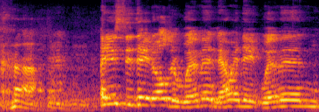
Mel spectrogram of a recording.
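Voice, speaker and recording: A man's voice carries audible room echo over noticeable background noise. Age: 60s. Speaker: stand-up comedian. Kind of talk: stand-up. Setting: stage with audience.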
